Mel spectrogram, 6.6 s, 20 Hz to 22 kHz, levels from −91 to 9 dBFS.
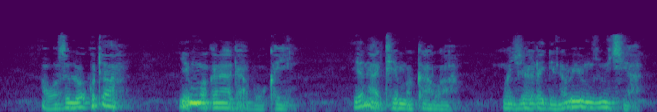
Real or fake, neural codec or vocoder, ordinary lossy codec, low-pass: fake; codec, 16 kHz, 16 kbps, FunCodec, trained on LibriTTS, 50 frames a second; AAC, 32 kbps; 7.2 kHz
